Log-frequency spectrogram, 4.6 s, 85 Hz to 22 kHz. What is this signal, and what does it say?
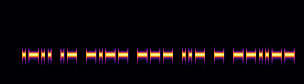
Morse code, heard as a keyed tone, about 25 wpm, 600 Hz. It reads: LAYOUT,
